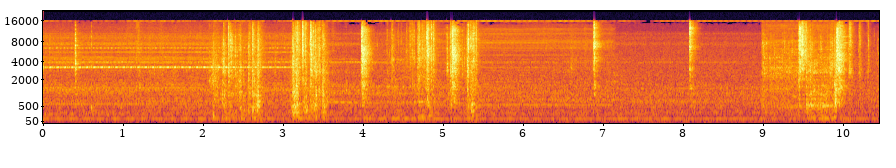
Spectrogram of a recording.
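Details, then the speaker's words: Sony VO5850 U-matic deck, empty, left sitting: steady hum with irregular clicks and clunks as it half-loads as if a tape were inside; owner suspects a faulty switch or optical sensor; false half-load loading cycle. "if I let it sit it goes to a half load like there's a tape in it but there's not"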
